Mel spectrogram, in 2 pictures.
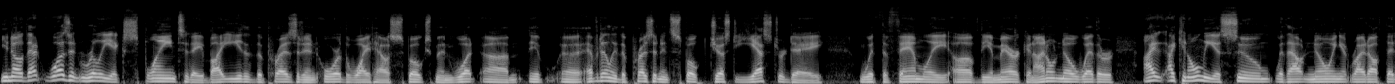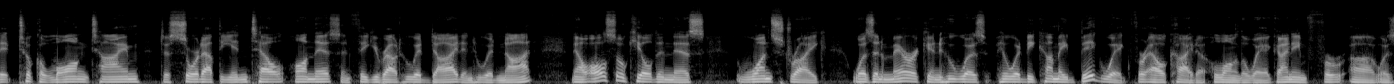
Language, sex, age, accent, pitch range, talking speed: English, male, 40-59, American, 105-130 Hz, 200 wpm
